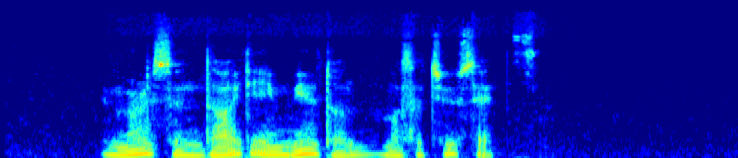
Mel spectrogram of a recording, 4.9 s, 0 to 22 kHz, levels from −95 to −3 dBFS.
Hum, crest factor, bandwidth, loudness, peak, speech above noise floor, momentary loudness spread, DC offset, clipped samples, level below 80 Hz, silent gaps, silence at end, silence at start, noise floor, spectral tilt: none; 22 dB; 15 kHz; -39 LUFS; -18 dBFS; 42 dB; 16 LU; under 0.1%; under 0.1%; -60 dBFS; none; 1.35 s; 0.7 s; -81 dBFS; -5.5 dB/octave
